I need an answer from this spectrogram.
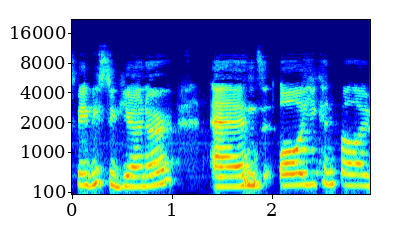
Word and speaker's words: Soegiono: last name i know my last name is so hard to pronounce people always think it's like so edgy you know or something my friend my friend made it up like so which phoebe's so edgy you know and i'm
